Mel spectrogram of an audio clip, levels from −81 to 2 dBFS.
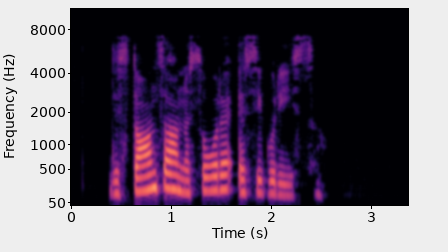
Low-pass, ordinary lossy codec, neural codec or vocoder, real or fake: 7.2 kHz; AAC, 48 kbps; none; real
